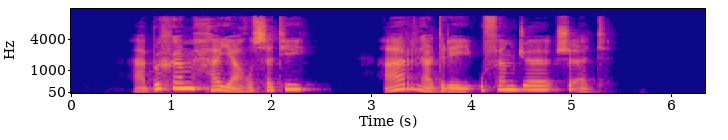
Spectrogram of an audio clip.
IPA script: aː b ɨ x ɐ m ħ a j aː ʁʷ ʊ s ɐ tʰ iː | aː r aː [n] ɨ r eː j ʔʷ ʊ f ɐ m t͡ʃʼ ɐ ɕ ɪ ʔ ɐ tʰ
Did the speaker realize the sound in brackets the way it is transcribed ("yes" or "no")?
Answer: no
